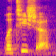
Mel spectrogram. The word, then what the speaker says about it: Letitia: Here's the thing: if, if someone were to tell me it was Letitia, Letitia, that's how you say her name.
